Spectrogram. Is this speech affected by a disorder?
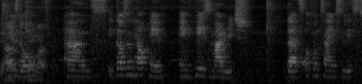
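No.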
